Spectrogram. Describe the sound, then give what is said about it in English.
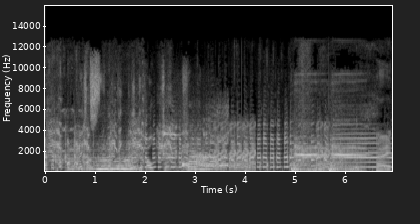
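A loud, drawn-out cow moo swoops up and down, then gives way to a bright, brassy cavalry-charge fanfare with steady, sustained tones, filling the whole clip. “It's like, was that like a cow cavalry charge? There was like a cow blooming, and then there was a cavalry charge.”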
